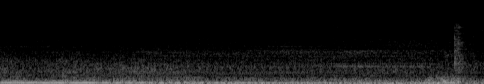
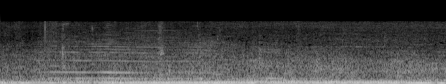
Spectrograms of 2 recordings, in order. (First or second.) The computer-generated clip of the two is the first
